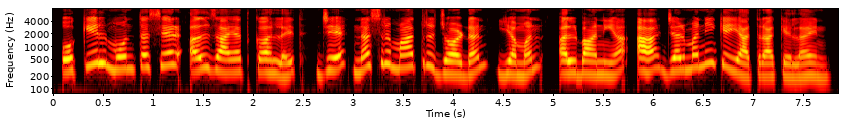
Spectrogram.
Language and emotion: Maithili, neutral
